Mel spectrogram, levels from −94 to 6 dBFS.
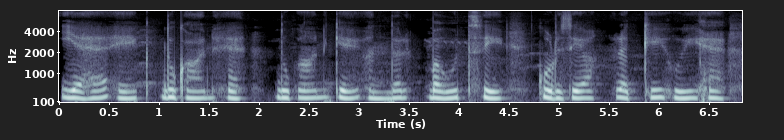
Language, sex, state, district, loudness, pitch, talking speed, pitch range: Hindi, female, Uttar Pradesh, Saharanpur, -17 LUFS, 225 Hz, 115 wpm, 220-235 Hz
